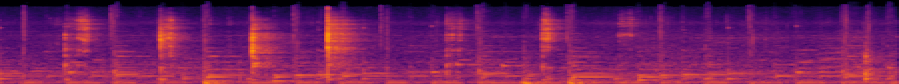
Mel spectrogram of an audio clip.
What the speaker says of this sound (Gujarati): હવે આપણે બધા જ ઇન્ગ્રીડિયન્ટ્સને સરસ રીતે મિક્સ કરી દઈશું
